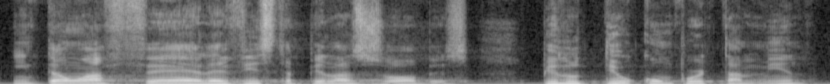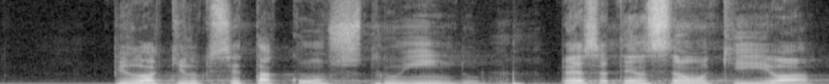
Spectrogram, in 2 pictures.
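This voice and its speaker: Brazilian pastor preaching in a reverberant church. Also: male voice, on the high side, moderate pace, darkish tone. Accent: Brazilian Portuguese. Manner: emphatic preaching with shifts of pace, direct address to the congregation. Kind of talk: sermon. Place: church sanctuary.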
